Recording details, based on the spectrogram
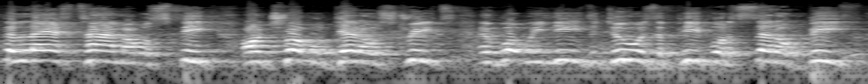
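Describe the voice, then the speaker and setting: A man's voice: very high-pitched, steady tone, normal speed, a bit bright, reverberant, recorded from a distance, rough recording. A man performing spoken word poetry on stage in a rhythmic, impassioned, rhyming delivery. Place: performance venue. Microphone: stage mic, heard from a distance.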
